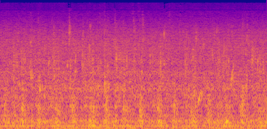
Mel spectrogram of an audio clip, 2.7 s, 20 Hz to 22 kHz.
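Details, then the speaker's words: Top-load washer in low-speed agitation with 10 towels, agitator dogs replaced about a year and a half earlier: low steady motor hum under rhythmic water swishing, no knocking or grinding; normal agitation. "And here we are now in low-speed agilation."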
